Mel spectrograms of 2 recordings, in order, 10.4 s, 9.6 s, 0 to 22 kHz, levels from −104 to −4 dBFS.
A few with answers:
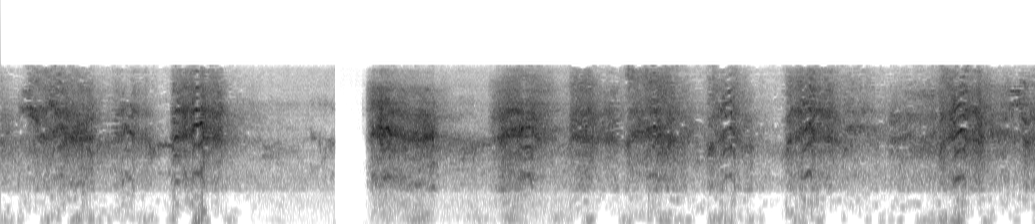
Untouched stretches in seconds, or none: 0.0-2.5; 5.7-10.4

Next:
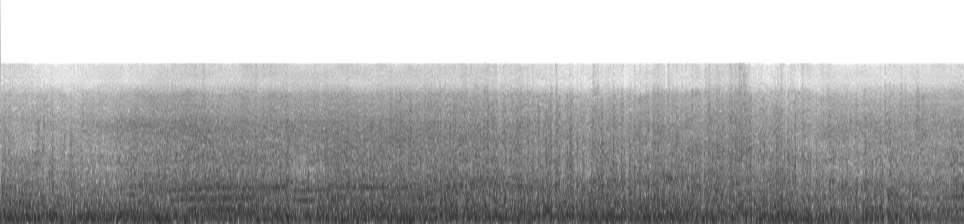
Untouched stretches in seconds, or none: 4.3-6.0; 7.4-8.0

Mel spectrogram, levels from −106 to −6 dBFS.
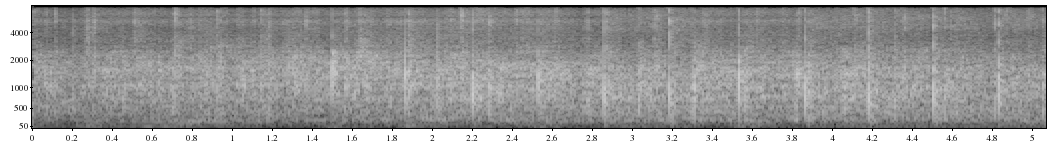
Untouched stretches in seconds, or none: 2.9-3.3; 3.9-5.1

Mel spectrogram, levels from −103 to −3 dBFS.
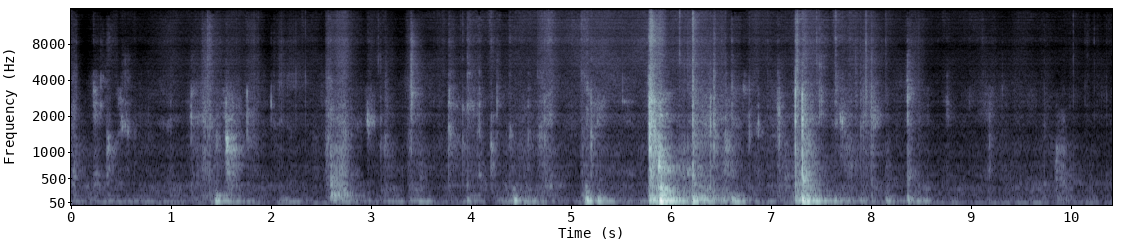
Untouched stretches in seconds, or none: none

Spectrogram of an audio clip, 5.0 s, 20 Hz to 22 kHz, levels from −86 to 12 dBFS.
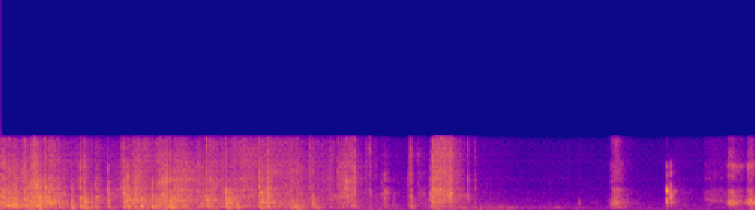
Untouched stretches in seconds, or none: none

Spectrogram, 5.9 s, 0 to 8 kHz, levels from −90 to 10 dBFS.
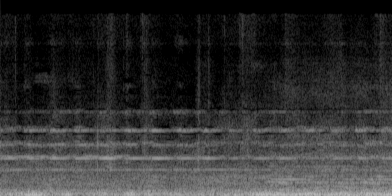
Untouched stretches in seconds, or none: none

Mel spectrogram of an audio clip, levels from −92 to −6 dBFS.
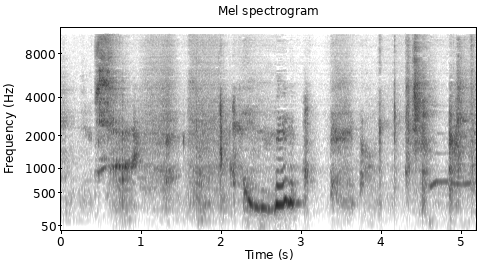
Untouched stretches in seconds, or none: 0.0-0.6

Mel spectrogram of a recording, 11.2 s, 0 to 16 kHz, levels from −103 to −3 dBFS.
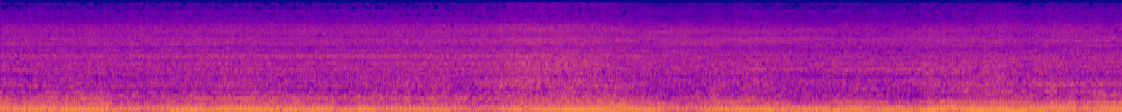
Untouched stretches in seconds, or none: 0.0-6.3; 7.4-11.2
